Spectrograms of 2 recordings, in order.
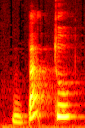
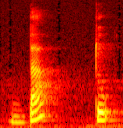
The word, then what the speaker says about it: bateau: On prononce ce mot bateau. On voit les lettres E-A-U-X, mais imaginez que la prononciation est tout simplement comme la lettre O, bateau.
